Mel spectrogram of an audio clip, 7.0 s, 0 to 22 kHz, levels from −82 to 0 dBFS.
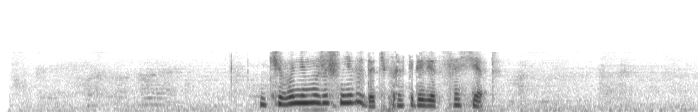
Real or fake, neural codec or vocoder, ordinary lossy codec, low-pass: fake; codec, 32 kHz, 1.9 kbps, SNAC; AAC, 16 kbps; 7.2 kHz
